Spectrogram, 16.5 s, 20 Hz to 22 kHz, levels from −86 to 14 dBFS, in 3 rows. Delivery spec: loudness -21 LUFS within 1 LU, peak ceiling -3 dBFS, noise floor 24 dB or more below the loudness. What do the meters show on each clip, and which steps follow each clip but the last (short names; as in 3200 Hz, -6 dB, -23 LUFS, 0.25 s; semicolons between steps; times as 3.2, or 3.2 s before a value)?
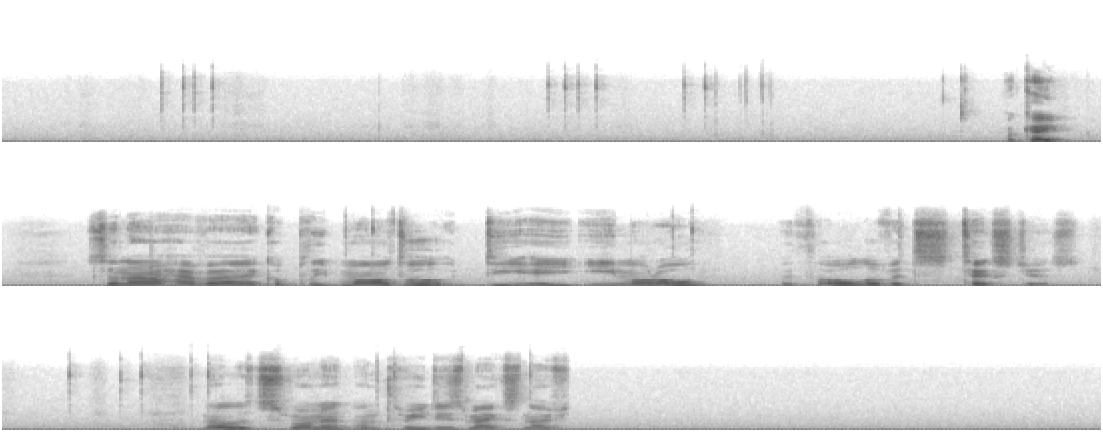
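hum 50 Hz; harmonics up to 250 Hz; hum level -38 dBFS; noise floor -43 dBFS; noise floor target -57 dBFS; loudness -32.5 LUFS; peak -8.0 dBFS; loudness target -21.0 LUFS
-> de-hum 50 Hz, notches 5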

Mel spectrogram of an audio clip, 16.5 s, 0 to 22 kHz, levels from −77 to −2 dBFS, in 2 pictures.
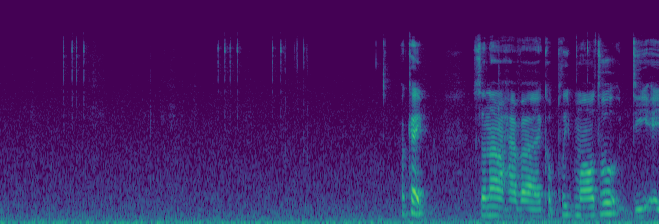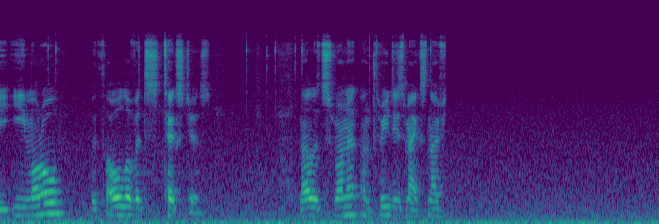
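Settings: hum none; noise floor -46 dBFS; noise floor target -54 dBFS
-> noise print and reduce 8 dB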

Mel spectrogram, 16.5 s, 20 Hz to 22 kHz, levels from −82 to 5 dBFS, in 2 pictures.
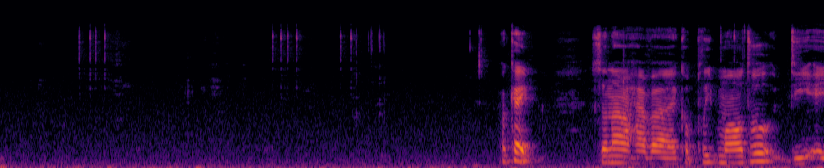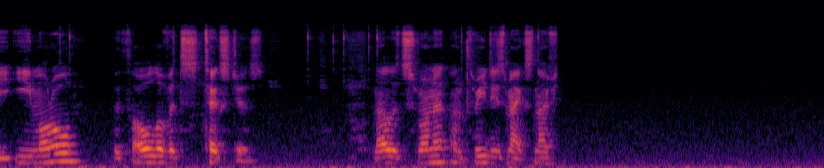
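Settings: noise floor -54 dBFS; loudness -30.0 LUFS; peak -8.0 dBFS; loudness target -21.0 LUFS
-> gain +9 dB; limiter -3 dBFS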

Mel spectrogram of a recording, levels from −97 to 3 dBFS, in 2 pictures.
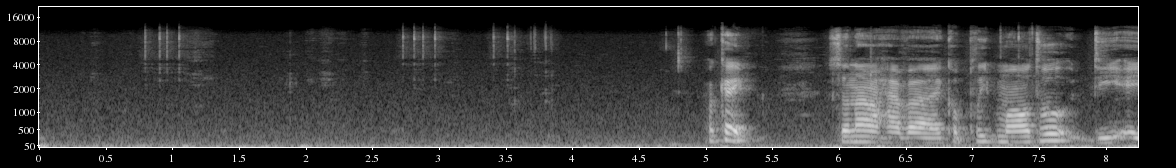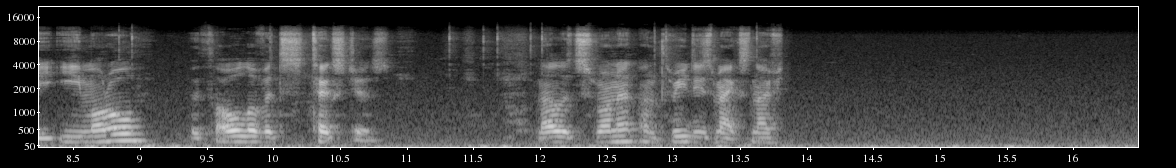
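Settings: loudness -21.0 LUFS; peak -3.0 dBFS; noise floor -45 dBFS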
